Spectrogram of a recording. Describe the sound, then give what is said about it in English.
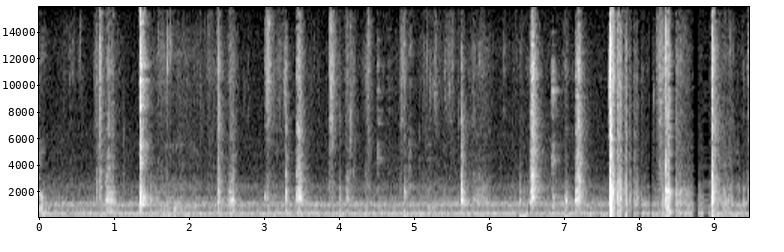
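A spoon mashes onions in a pan while someone cooks at home, making many irregular scraping clinks and knocks. A few sharper, louder taps stand out against a faint background, and no one talks. “So right now I'm just using the spoon to kind of mash the onions in.”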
